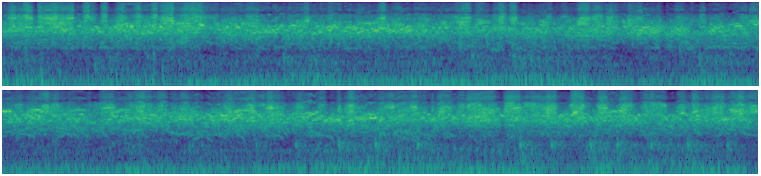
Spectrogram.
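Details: Budgerigars singing in an aviary colony: a long, steady chorus of overlapping chirps, warbles and squeaks from numerous birds, busy and continuous from start to finish.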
